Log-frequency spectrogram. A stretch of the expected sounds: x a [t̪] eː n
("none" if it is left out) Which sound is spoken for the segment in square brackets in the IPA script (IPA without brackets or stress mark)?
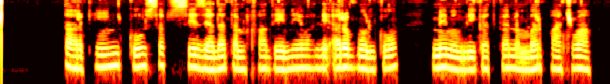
d̪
